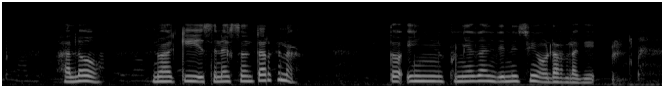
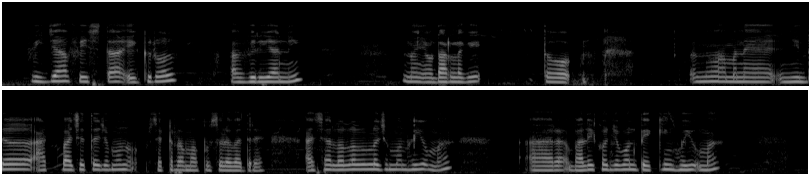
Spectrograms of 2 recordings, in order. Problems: none marked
